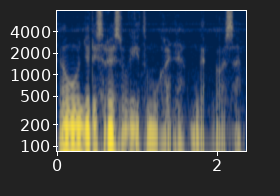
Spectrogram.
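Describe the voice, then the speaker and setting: Man playing a low, gravelly, tender mafia boss. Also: little pitch movement, very fast, warm tone. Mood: apologetic, tender. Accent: Indonesian. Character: smitten young mafia boss, protective, teasing, tenderly possessive. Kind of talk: intimate ASMR boyfriend roleplay. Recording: faint night-time insect ambience noise.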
